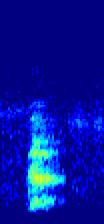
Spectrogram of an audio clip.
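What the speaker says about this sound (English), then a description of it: "the dog's in the background" A dog barks once or twice somewhere outside, faint and brief in the background of a quiet room during a quilting work session.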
